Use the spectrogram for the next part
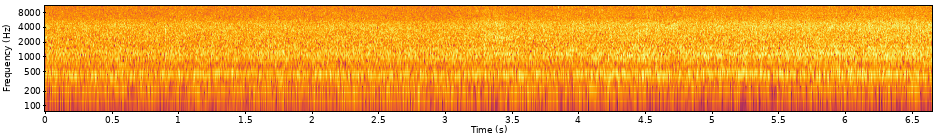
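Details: Inside a honey bee hive while a baby bee hatches, an unvarying buzzy hum fills the whole stretch, layered low drones with no other clear sounds.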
